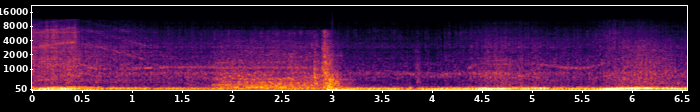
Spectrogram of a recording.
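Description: A 15-passenger church van's engine rumbles low and steady, with a sharp clunk partway through, then revs louder toward the end. No one speaks.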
